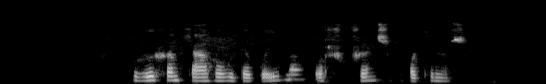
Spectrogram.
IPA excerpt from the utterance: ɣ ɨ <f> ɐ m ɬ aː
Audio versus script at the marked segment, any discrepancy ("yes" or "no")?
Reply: yes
